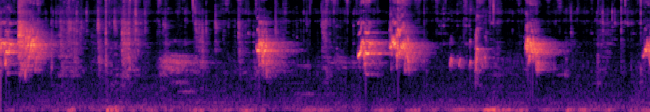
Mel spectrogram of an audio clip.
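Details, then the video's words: Chirping from a budgerigar pair in breeding season, harsh raspy squawks and chirps roughly once a second, interspersed with softer warbled notes and a quiet low hum underneath. "Budgie Pair Chirping Sounds"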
